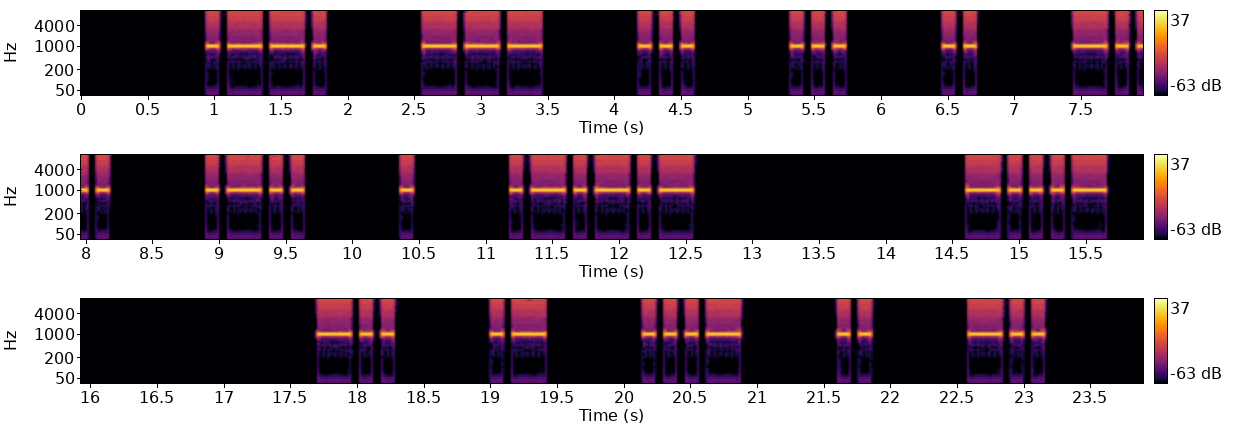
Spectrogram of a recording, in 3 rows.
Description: Morse code, heard as a keyed tone, about 15 wpm, spaced as for 8 wpm, 1000 Hz. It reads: POSSIBLE. <BT> DAVID
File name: qotdfiles / 8wpm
